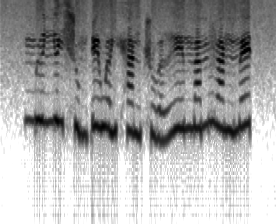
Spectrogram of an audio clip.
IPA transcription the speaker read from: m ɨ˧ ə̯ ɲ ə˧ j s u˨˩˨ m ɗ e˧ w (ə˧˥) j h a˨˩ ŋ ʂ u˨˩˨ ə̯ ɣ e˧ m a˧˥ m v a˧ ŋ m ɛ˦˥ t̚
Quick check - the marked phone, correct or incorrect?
incorrect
